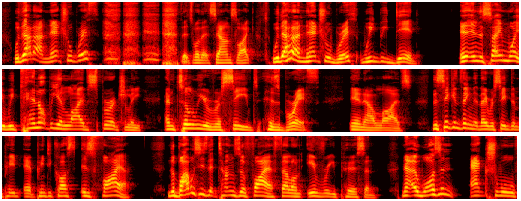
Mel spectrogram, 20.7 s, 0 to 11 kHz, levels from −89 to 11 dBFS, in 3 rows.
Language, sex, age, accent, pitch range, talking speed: English, male, 20-39, Australian, 150-210 Hz, 170 wpm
